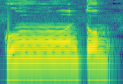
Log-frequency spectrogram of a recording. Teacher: Pada kuntum itu nun mati bertemu dengan ta, maka hukumnya adalah ikhfa hakiki. Cara bacaan dia kena dengung samar-samar di antara kaf dan juga ta tu.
